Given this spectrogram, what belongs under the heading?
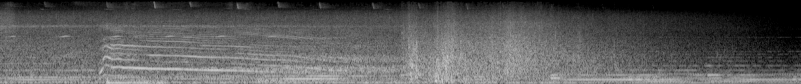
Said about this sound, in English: It's a waterfall.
